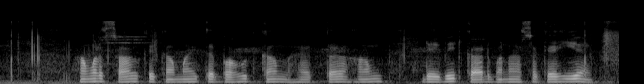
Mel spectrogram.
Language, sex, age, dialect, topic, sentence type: Magahi, male, 18-24, Northeastern/Surjapuri, banking, question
